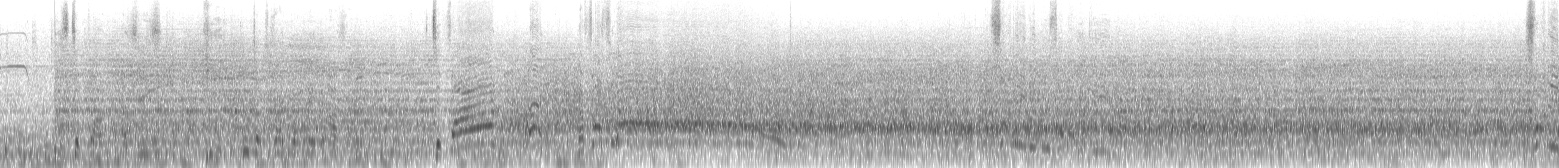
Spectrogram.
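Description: A large stadium crowd cheers and roars, swelling loudly after a goal.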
